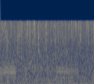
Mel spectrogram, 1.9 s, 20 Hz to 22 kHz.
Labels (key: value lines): label: biophony, croak
recorder: SoundTrap 500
